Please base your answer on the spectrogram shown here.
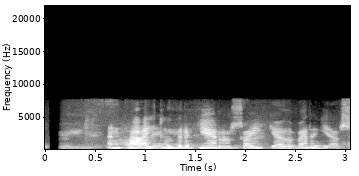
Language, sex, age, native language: Icelandic, female, 11, Icelandic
